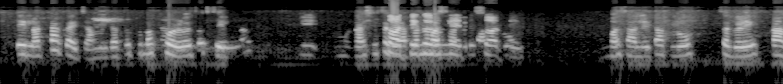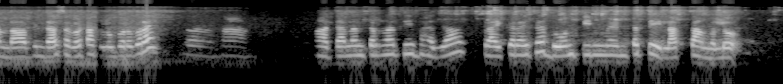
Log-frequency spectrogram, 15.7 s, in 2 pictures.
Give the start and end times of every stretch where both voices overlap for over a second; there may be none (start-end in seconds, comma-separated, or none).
3.8-5.2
